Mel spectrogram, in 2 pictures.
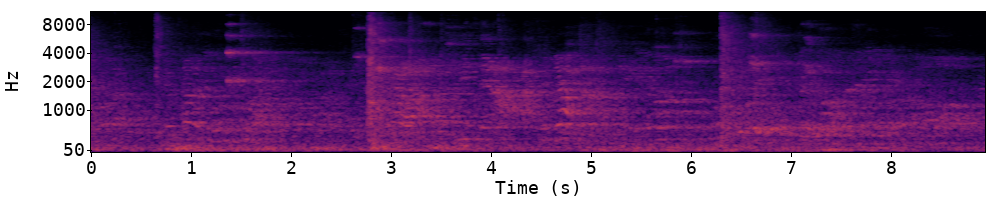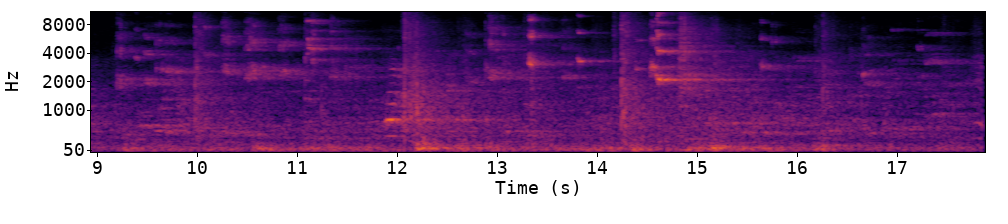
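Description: Voices chatter in a large echoing hall.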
